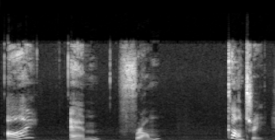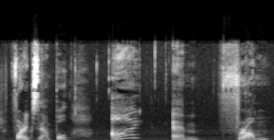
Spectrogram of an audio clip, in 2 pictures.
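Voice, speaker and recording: Slow, lively-voiced woman teaching English. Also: medium pitch. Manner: slow, deliberate, over-enunciated teaching delivery. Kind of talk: slow scripted lesson narration.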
